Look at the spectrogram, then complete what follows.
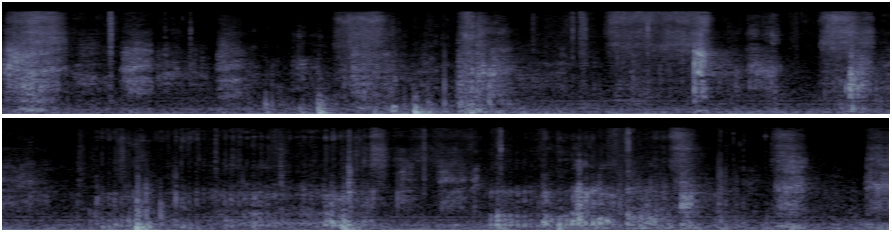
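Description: A pug breathing in short, noisy, irregular bursts as it tugs and wrestles with a plush toy, with a few soft low thumps among them.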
